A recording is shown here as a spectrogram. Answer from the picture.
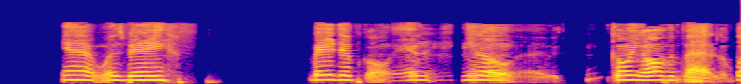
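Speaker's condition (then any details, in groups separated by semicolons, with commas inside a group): Cerebral palsy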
